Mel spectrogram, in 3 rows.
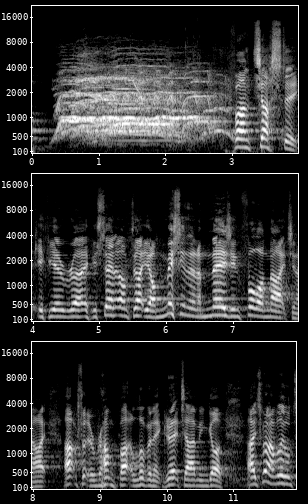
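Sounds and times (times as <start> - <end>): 
crowd cheering: 0.3 - 3.5
speech: 3.0 - 11.9.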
